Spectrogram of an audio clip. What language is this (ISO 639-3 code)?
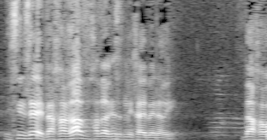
heb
